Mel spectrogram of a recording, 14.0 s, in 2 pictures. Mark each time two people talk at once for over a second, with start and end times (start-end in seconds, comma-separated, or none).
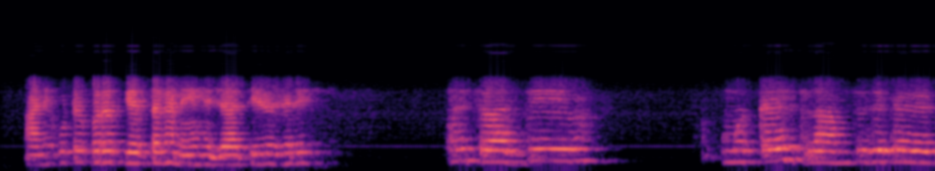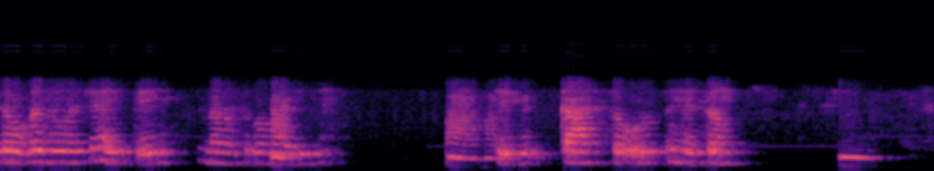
none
